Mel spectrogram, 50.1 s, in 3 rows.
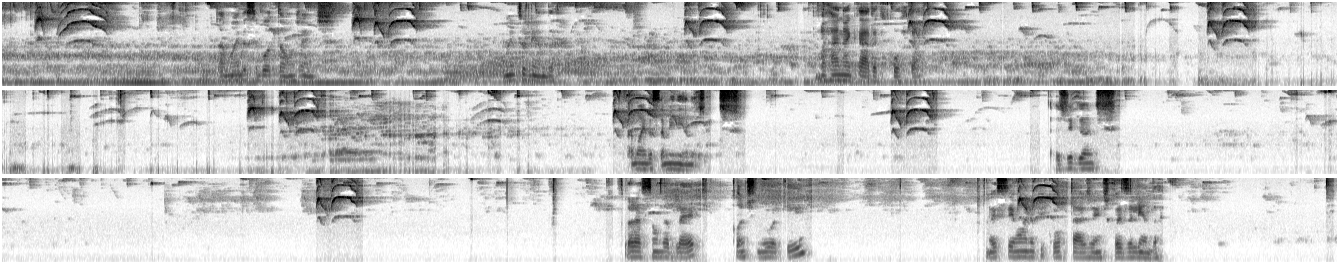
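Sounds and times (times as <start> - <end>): low rumble: 0.0 - 19.8
small birds chirping: 0.0 - 50.0.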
